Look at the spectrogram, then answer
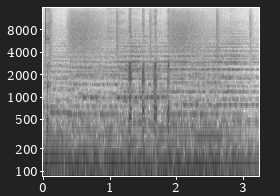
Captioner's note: laugh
